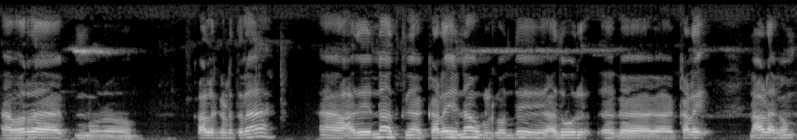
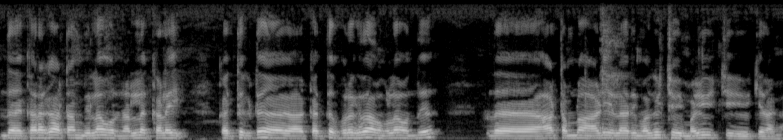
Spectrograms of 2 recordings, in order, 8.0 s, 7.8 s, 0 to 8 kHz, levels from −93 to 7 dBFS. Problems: constant background noise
